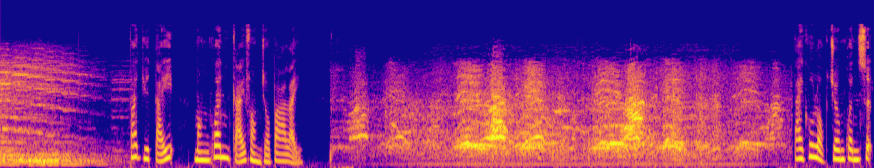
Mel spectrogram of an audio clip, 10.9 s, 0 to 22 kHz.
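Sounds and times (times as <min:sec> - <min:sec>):
speech: 0:01.6 - 0:04.7, 0:05.7 - 0:07.0, 0:09.9 - 0:10.9
large crowd cheering and shouting: 0:04.2 - 0:09.9.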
